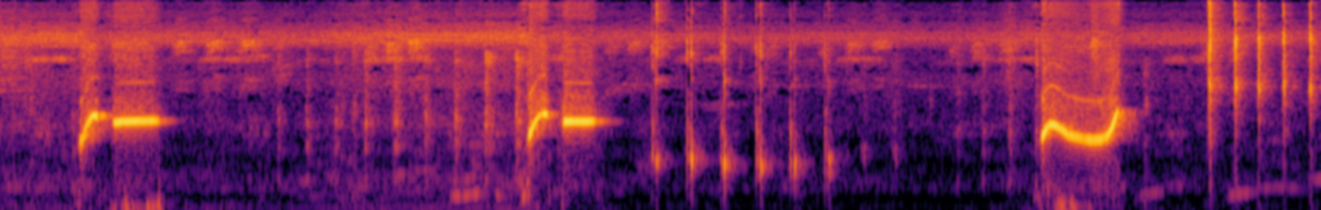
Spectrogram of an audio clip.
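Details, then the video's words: Talking parrot: three loud whistled notes, each sliding up and then levelling off, the last one dipping and rising, about three seconds apart. Between them come soft clicks and short repeated ticking notes, with a steady faint high hiss throughout. "Tohking Parrot"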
